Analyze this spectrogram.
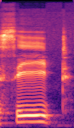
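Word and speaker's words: seat: तो देखते हैं एग्जाम्पल्स में, जैसे लिखा है यस ई ए टी, तो यस ई ए टी से ए आपका साइलेंट है तो इसको पढ़ेंगे सीट।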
